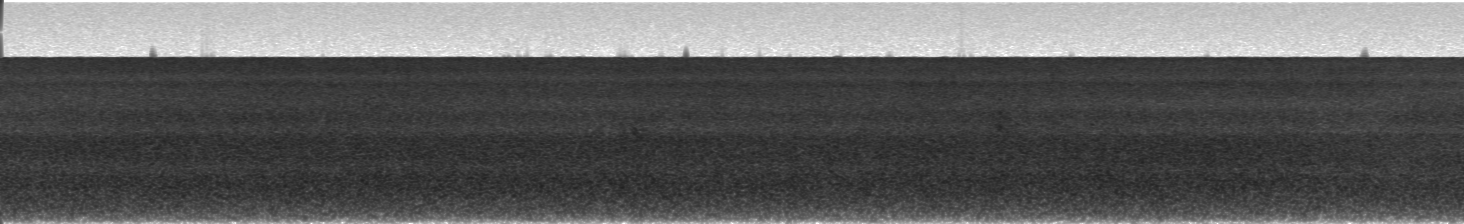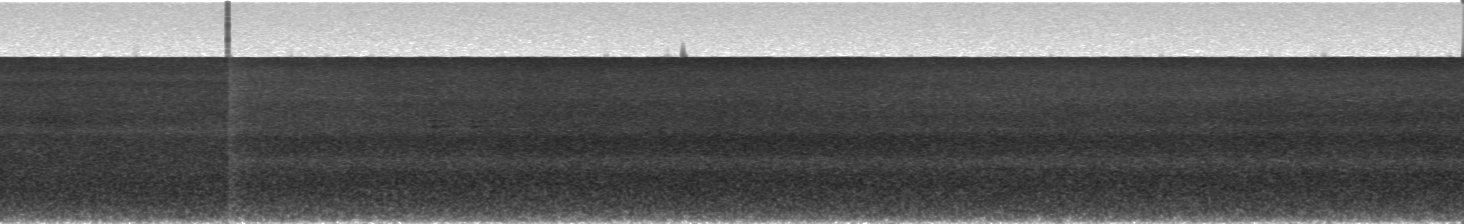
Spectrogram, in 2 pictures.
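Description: Surf on a sandy beach: a steady, continuous wash of breaking waves. The sound dips briefly and changes slightly partway through.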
